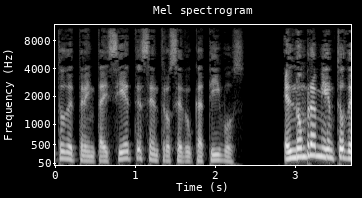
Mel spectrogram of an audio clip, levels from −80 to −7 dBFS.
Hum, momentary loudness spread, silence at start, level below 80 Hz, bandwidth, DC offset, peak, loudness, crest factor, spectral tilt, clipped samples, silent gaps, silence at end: none; 10 LU; 0.05 s; -60 dBFS; 11.5 kHz; under 0.1%; -4 dBFS; -22 LUFS; 18 dB; -5 dB/octave; under 0.1%; 2.38-2.77 s; 0 s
